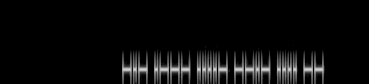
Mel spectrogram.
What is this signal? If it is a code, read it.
Morse code, heard as a keyed tone, about 44 wpm, 700 Hz. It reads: KJ4QHM
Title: USA Call Signs Repeated 2x 45wpm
